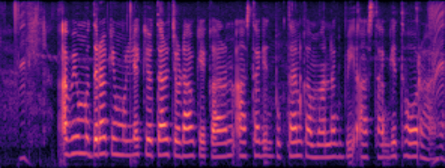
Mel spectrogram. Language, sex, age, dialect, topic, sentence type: Hindi, female, 36-40, Hindustani Malvi Khadi Boli, banking, statement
